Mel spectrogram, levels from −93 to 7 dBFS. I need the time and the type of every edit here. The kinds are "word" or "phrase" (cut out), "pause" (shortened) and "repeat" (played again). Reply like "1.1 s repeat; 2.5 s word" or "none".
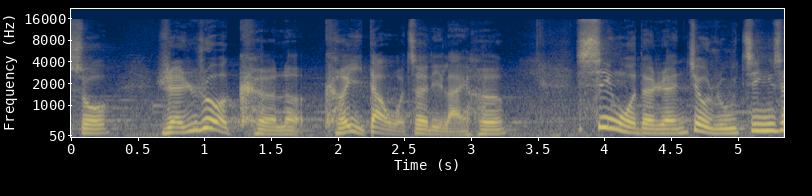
none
